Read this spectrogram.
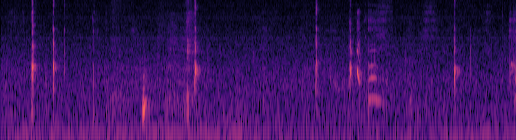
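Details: Two infants with dueling hiccups: repeated short, sharp hiccups at uneven intervals, about two dozen a minute, with soft baby babbling.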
